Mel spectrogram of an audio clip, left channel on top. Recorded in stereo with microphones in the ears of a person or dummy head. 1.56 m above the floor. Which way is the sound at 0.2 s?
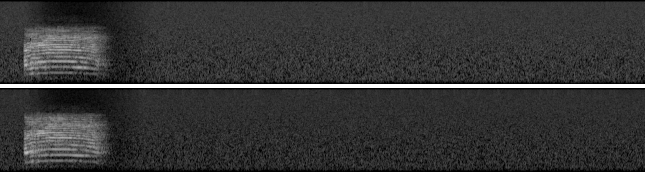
5° left (ahead or behind).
